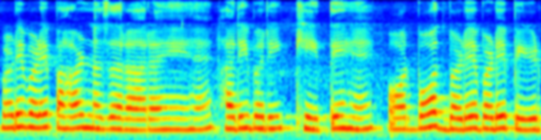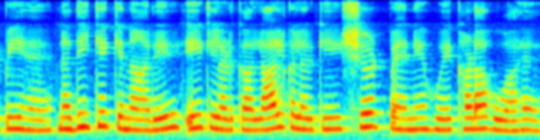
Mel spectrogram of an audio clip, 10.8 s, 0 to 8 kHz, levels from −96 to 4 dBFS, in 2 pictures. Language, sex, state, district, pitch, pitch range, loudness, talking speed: Hindi, female, Bihar, Madhepura, 245 Hz, 235-260 Hz, -14 LUFS, 160 wpm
